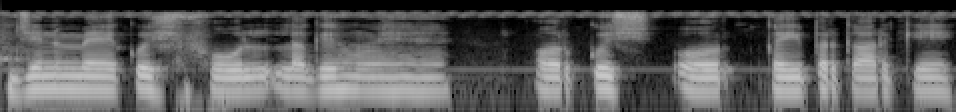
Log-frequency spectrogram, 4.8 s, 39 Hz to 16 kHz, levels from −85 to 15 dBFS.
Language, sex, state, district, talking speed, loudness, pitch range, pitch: Hindi, male, Punjab, Fazilka, 150 wpm, -16 LUFS, 125-135 Hz, 130 Hz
